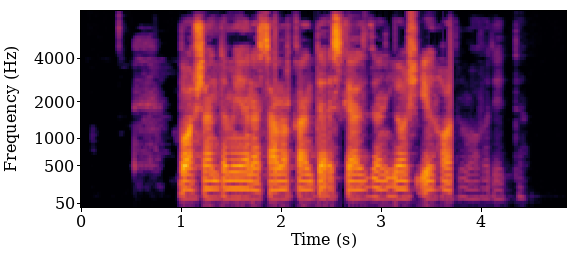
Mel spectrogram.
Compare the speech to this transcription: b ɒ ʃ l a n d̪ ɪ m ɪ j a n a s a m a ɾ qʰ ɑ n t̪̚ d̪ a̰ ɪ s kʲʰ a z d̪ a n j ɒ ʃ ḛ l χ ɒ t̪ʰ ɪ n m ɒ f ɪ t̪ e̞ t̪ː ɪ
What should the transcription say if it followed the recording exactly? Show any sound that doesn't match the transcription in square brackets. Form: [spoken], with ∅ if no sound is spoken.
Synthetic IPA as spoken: b ɒ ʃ l a n d̪ ɪ m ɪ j a n a s a m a ɾ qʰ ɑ n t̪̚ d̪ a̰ ɪ s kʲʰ a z d̪ a n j ɒ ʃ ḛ [ɾ] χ ɒ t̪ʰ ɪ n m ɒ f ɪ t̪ e̞ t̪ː ɪ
